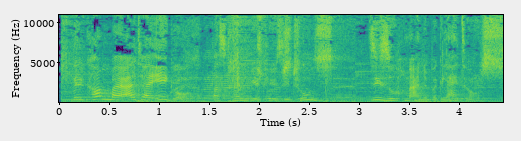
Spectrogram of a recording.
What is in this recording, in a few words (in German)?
Empfangsdame, Stimmproben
